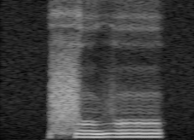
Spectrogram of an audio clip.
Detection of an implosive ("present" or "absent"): absent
